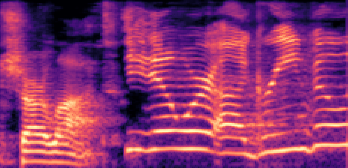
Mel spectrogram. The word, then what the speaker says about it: Charlotte: It's spelled Charlotte, yeah. But we're fancy here, so we pronounce it Charlotte.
